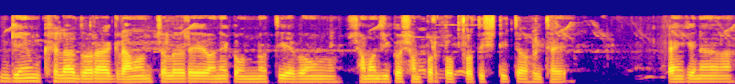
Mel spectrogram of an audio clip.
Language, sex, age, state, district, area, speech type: Odia, male, 30-45, Odisha, Malkangiri, urban, spontaneous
